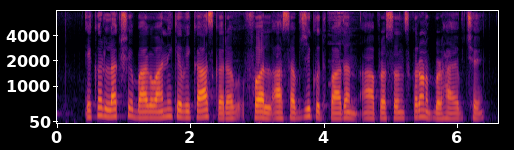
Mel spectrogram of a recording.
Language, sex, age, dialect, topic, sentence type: Maithili, male, 25-30, Eastern / Thethi, agriculture, statement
